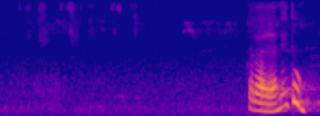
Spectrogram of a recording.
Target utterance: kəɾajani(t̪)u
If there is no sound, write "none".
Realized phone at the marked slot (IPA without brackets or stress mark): t̪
